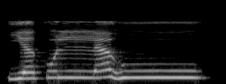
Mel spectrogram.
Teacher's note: تشدید کے ساتھ ملا لیتے ہیں تو ہم کاف کو لام سے ملائیں گے اور نون کو ختم کر دیں گے. کاف لام پیش کل.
